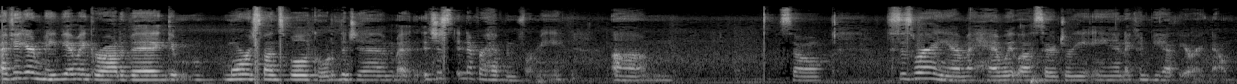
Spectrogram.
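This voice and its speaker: A woman with an American accent talks at a fairly quick pace, medium pitch and fairly even intonation, her loudness swinging widely. Audible room echo and noticeable background noise fill the recording. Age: 20s. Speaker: vlogger. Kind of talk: video diary. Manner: halting, many fillers.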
